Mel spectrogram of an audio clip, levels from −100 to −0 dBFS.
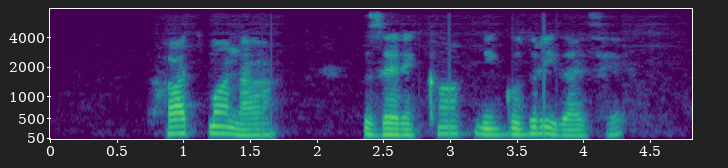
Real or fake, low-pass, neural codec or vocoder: real; 7.2 kHz; none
